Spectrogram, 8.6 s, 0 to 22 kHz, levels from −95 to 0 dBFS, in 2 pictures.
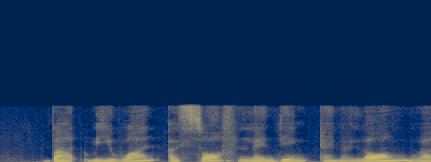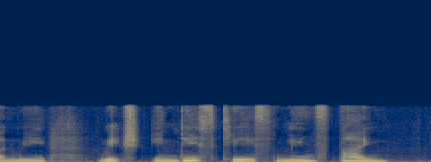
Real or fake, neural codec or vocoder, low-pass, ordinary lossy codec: fake; codec, 16 kHz, 1 kbps, FunCodec, trained on Chinese and English, 50 frames a second; none; none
